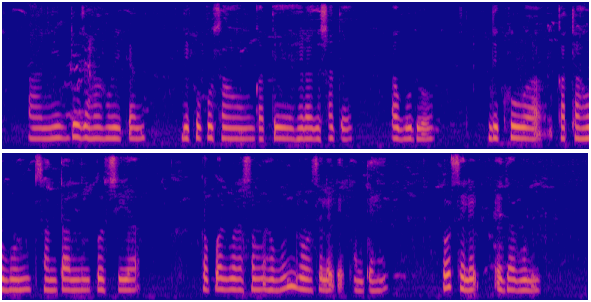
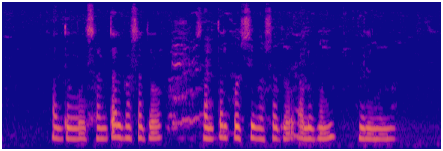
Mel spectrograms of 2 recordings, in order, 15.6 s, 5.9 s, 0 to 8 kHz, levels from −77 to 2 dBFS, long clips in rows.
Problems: background sounds at intervals, low volume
